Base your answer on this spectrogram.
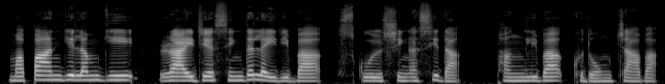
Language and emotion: Manipuri, neutral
